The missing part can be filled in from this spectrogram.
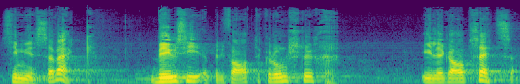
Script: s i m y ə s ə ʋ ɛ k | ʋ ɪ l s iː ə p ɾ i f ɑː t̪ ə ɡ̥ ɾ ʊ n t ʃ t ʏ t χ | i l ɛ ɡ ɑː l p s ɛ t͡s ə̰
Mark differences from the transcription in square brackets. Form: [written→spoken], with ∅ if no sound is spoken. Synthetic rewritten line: s i m y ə s ə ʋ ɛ k | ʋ ɪ l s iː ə p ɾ i f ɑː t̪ ə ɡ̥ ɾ ʊ n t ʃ t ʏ [t→k] χ | i l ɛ ɡ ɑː l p s ɛ t͡s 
